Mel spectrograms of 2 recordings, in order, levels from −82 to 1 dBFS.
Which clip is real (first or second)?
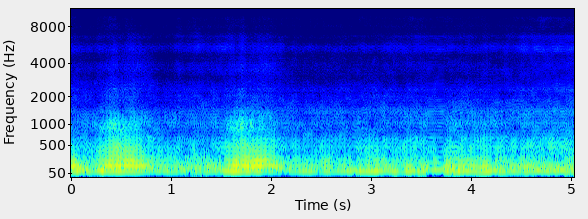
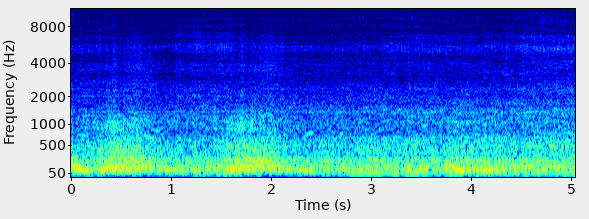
second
